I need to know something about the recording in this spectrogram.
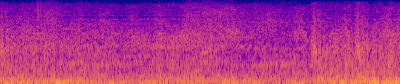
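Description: A fireball whooshes and bursts.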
